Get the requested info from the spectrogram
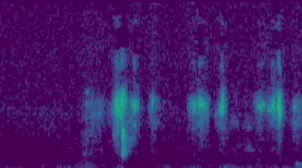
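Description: Near silence, with a few faint, light clicks in the second half.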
